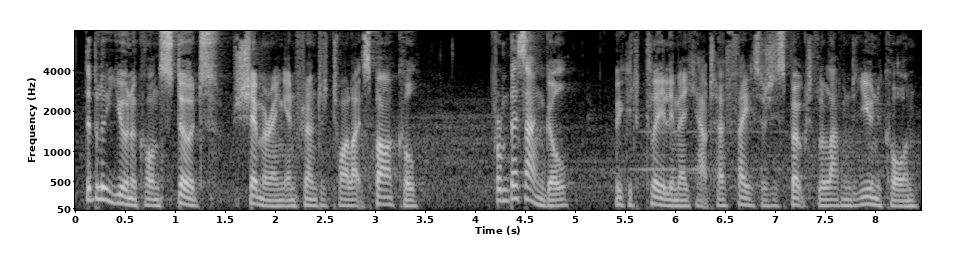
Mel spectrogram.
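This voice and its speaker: Deep-voiced man narrating a story. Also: a little hiss or hum. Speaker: audiobook reader. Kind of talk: dramatic fan-fiction audiobook narration.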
